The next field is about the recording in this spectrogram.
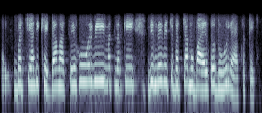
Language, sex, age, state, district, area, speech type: Punjabi, female, 18-30, Punjab, Faridkot, urban, conversation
